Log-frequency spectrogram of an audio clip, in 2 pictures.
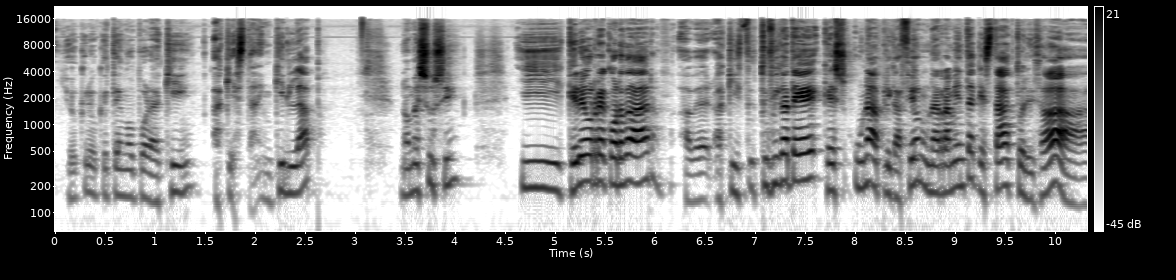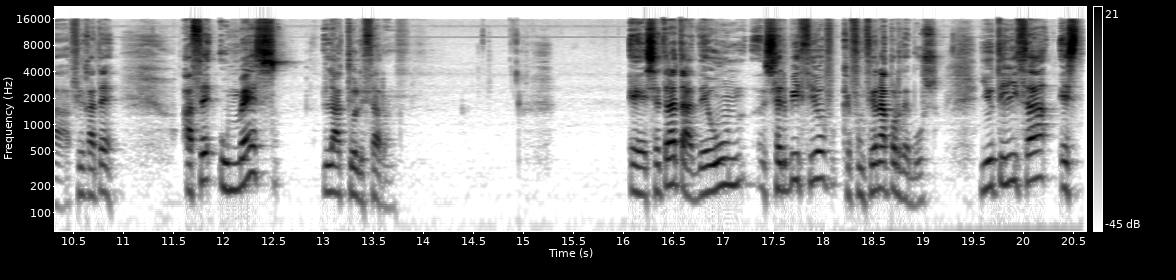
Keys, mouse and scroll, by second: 0.2 typing, 2.6 click, 7.2-8.3 scroll down 2, 8.3-10.3 scroll down 1, 10.3-13.1 middle drag, 13.1-14.0 scroll down 3, 14.4-15.4 scroll down 2, 15.4-20.6 scroll down 1.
